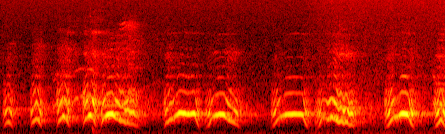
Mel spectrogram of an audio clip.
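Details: Barred Owls, often heard at night in swamps and in all seasons, in a loud, overlapping duet of arching, wavering hoots rising and falling about every second, building to a wild, cackling chorus.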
